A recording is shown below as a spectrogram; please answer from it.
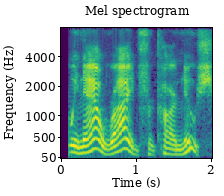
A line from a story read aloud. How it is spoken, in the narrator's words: asked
